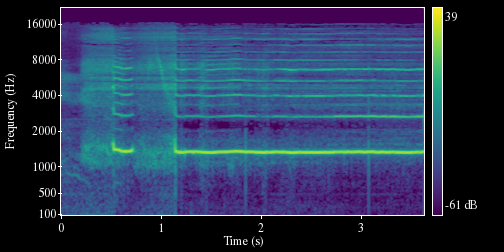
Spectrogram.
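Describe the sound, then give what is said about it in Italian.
A very high whistle-register voice, made with the vocal cords held parallel, gives a brief piercing note and then holds one thin, steady shrill tone for over two seconds. “E anche la voce con le corde parallele, quella acutissima, quella è difficile. I fischi con la il gola.”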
